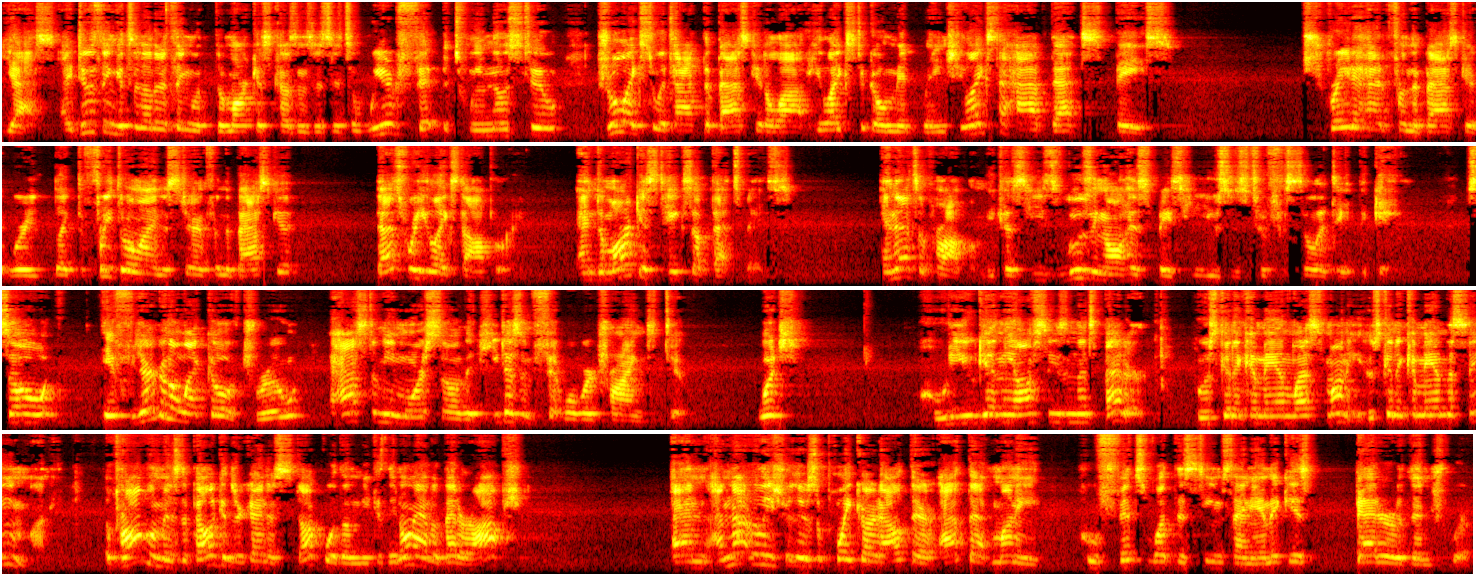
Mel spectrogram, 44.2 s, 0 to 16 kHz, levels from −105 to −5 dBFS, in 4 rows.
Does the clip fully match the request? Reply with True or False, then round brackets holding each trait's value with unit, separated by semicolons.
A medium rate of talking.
False (230 wpm)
